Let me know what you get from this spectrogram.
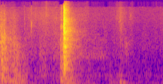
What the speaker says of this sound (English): Even if I were to close this pocket door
